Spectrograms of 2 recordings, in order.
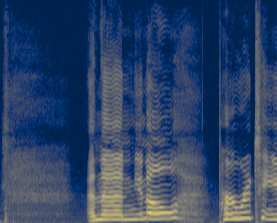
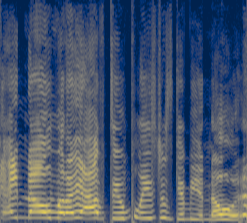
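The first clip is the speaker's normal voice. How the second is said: laughing plea; 7 semitones higher, 4 dB louder than usual. Retold or imitated. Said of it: "And I'm like".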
